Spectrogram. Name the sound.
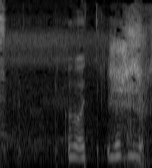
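cicadas chirping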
